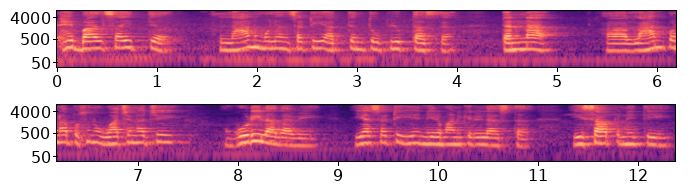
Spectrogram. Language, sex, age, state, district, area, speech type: Marathi, male, 45-60, Maharashtra, Nanded, urban, spontaneous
